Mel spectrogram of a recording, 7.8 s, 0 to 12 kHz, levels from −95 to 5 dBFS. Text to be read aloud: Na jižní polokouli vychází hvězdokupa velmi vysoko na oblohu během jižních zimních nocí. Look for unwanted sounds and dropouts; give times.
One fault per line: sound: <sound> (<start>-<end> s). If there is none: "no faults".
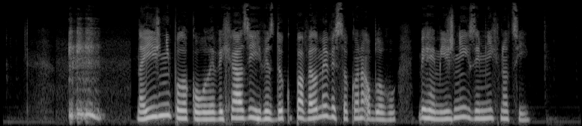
sound: throat clearing (0.9-1.4 s)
